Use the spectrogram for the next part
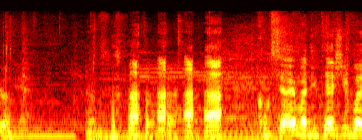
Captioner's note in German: Tiefes Lachen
